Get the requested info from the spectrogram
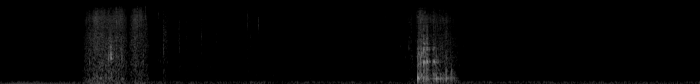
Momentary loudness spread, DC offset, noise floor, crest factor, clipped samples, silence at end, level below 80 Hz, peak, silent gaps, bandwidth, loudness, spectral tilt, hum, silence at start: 25 LU; under 0.1%; -69 dBFS; 30 dB; under 0.1%; 2.1 s; -66 dBFS; -18 dBFS; none; 16.5 kHz; -41 LUFS; -2.5 dB/octave; none; 0.1 s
